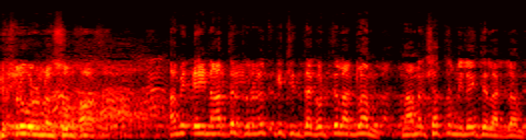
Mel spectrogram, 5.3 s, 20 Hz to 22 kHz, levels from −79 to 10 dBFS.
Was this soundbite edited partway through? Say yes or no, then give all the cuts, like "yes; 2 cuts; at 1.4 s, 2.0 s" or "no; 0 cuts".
yes; 1 cut; at 1.5 s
